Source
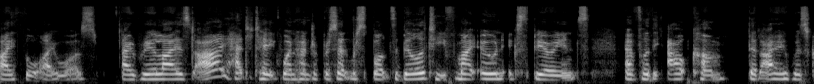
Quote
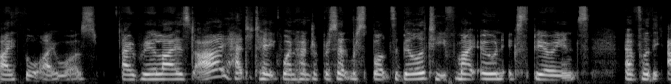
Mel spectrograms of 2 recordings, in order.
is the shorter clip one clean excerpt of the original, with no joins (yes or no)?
yes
